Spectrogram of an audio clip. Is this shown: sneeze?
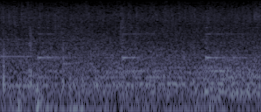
no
